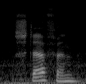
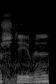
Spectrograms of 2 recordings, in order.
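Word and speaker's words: Stephen: know I was there when Stefan died or stepen it's all it's all pronunciation for that I believe I see the P instead of a v i say Stefan but but you know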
